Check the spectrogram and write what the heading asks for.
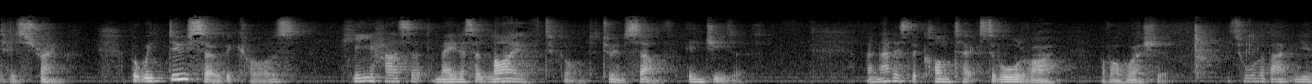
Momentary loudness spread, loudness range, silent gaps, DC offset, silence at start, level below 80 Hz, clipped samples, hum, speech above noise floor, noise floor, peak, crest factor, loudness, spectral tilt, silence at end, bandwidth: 21 LU; 4 LU; none; under 0.1%; 0 s; -52 dBFS; under 0.1%; none; 22 dB; -44 dBFS; -4 dBFS; 20 dB; -23 LUFS; -4.5 dB/octave; 0 s; 10 kHz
